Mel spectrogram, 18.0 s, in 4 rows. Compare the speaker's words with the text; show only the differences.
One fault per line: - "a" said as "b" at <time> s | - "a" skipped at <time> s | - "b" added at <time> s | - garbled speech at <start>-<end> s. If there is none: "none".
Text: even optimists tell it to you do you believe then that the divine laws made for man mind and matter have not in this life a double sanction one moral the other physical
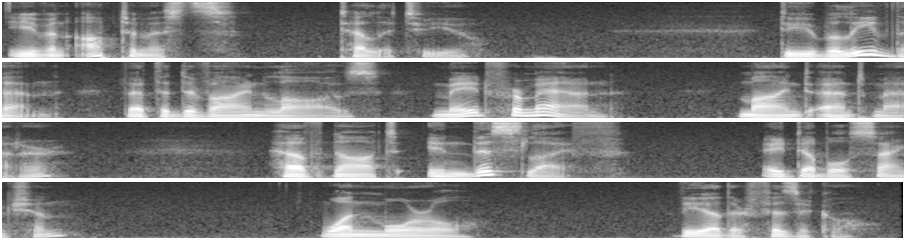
none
